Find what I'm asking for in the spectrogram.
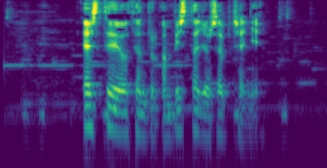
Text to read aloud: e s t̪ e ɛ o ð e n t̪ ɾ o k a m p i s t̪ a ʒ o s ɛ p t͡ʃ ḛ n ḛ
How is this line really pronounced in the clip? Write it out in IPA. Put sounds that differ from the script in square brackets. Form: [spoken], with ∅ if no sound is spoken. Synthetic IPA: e s t̪ e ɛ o [θ] e n t̪ ɾ o k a m p i s t̪ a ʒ o s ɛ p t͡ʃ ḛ [ɲ] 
